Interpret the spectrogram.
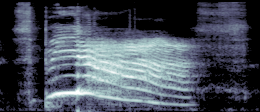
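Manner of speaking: high, loud, drawn-out sound word; exclaimed splash. A narrator's reading. Four tyrannosauruses crash into the river, loudly exclaimed. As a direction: burst it out like the impact.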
